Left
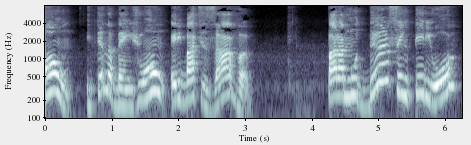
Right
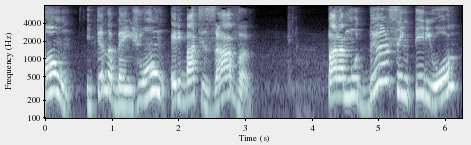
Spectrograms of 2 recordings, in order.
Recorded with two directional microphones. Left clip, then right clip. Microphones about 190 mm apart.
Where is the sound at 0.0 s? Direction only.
5° left (ahead or behind).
